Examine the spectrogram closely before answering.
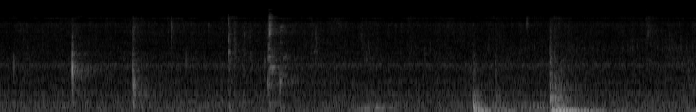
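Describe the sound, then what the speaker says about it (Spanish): Tomatoes, onion and serrano chiles fry in a little oil in a pan, a soft steady sizzle broken by a few sharp clicks and clattering stirs near the end. "Lo que necesito es que empiece a freírse estos jitomates, que empiecen a sacar sus jugos"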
